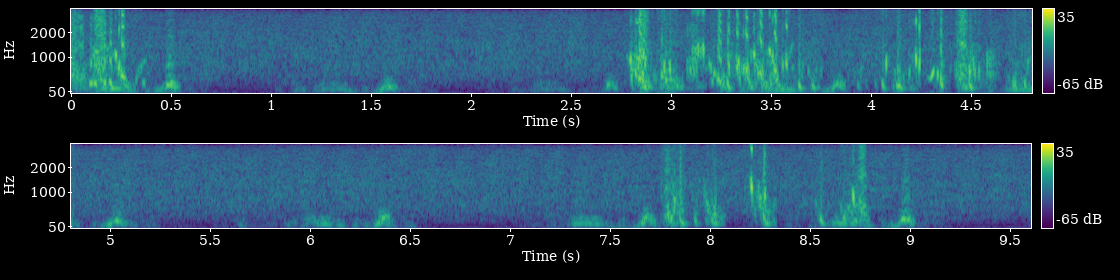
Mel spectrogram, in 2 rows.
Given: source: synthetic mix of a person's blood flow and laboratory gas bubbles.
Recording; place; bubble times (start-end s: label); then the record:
Doppler ultrasound of blood flow; precordium
0.00-0.40 s: bubbles
2.77-3.76 s: bubbles
3.88-4.65 s: bubbles
4.67-4.82 s: bubbles
7.75-8.07 s: bubbles
8.16-8.33 s: bubbles
8.52-8.60 s: bubbles
8.63-8.81 s: bubbles
From the record:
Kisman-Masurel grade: 333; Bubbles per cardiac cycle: rolling drumbeat, 9 or more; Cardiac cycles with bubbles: 50 to 99%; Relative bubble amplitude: loud (0.450 to 0.775); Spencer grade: 3 (all of the cardiac periods contain showers or single bubble signals, but not dominating or overriding the cardiac motion signals); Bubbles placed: only in the low amplitude regions of the cardiac cycle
